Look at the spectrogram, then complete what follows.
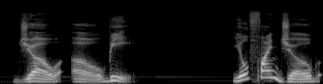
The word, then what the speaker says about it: Job: It's called the book of Job, pronounced Joe O.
